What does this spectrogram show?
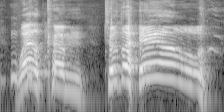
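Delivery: high, slow, loud laughing welcome; hammed-up grand welcome with a laugh; mock tour guide. Joking about Texas's one hill as a grand tour guide. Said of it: "mock tour guide".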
